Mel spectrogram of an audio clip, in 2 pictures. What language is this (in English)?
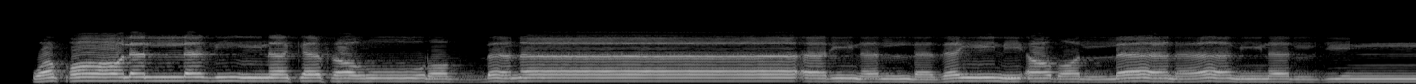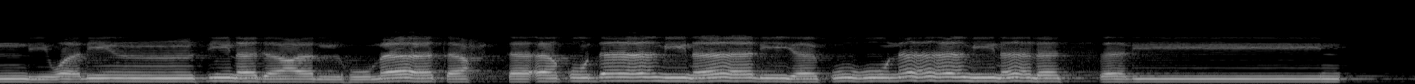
Arabic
